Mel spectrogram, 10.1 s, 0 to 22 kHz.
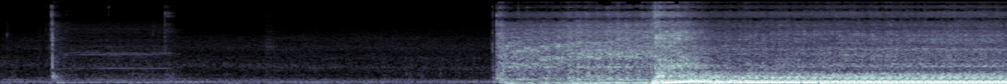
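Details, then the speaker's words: Factory Five MK2 Cobra roadster with Ford 302 5.0 V8, cold start after sitting since yesterday: quiet, then cranks and catches cleanly, rising to a strong even fast idle with no misfires, knocks or ticks, settling down. "all right here you go settling down a little bit this is about where it idle's"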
